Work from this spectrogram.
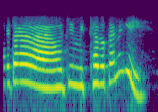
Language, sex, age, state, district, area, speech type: Odia, female, 30-45, Odisha, Cuttack, urban, conversation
